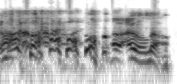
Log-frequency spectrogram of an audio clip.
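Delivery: high, slow, drawn-out; mock clueless crowd. Viewers imagined answering, slow high mock voice. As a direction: stretch it out dumb and high.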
